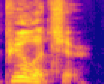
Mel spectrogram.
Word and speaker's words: Pulitzer: how do you pronounce that name? Joseph Pulitzer.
